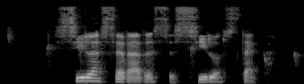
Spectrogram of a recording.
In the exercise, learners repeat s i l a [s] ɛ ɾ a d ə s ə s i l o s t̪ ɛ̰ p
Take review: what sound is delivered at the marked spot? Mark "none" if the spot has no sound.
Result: s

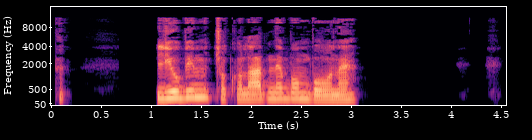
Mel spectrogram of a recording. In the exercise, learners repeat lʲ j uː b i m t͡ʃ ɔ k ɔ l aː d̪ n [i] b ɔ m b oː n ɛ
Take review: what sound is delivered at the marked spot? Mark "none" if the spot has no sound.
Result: ɛ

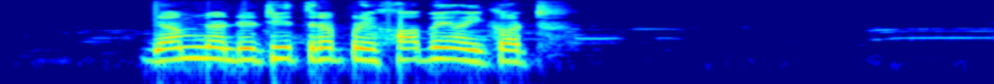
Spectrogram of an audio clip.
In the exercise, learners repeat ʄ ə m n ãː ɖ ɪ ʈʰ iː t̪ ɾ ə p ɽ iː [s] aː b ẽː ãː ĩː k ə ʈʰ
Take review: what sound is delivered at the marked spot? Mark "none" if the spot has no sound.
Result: x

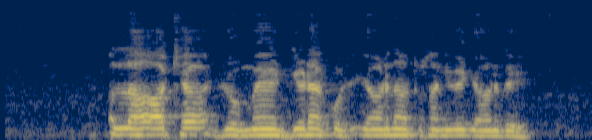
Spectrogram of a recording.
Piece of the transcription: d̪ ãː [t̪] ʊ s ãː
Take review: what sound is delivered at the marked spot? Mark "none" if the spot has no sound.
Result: t̪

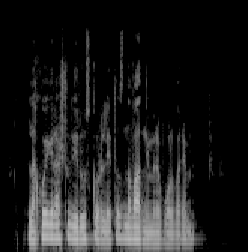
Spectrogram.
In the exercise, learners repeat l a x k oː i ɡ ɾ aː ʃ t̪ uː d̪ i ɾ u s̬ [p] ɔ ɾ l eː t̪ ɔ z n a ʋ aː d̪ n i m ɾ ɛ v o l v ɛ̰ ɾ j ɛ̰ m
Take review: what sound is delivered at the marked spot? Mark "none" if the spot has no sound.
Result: k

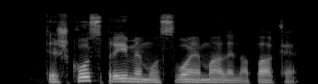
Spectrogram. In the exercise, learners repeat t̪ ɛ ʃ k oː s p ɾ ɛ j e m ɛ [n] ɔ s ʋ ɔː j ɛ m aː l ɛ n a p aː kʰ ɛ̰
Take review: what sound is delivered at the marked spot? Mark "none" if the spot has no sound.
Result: m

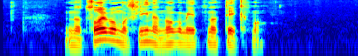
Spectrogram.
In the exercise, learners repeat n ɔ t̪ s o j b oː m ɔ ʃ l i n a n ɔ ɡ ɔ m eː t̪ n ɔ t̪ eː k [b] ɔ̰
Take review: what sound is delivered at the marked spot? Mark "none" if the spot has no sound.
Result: m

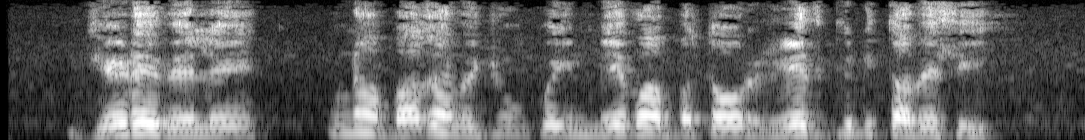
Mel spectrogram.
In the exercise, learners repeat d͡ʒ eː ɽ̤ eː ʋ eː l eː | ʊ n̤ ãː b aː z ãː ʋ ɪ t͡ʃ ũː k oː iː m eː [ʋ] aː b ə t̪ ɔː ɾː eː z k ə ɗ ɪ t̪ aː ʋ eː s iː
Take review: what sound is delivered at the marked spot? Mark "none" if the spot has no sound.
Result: ʋ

